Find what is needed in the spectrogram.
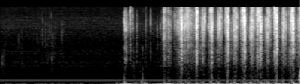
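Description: Rune stones being shaken together, a rapid clatter of stone clicking on stone that starts a little under two seconds in and keeps going, over a low steady hum.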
